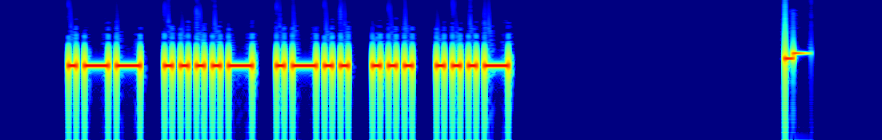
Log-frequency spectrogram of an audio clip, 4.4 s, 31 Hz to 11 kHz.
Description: Morse code, heard as a keyed tone, about 30 wpm, 700 Hz. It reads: W4LSV
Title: Call Signs - 30wpm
